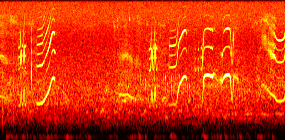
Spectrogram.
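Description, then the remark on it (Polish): A northern lapwing calls repeatedly, giving several wheezy, upward-sliding cries at irregular intervals, fairly clear against a faint, steady background hiss with no talking. “Proszę bardzo nie przerywać na antenie, ale chociaż dla czajki można zrobić wszystko, można nawet przerwać program, naprawdę.”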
